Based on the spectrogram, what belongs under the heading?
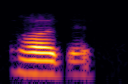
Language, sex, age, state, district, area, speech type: Nepali, female, 30-45, West Bengal, Darjeeling, rural, conversation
